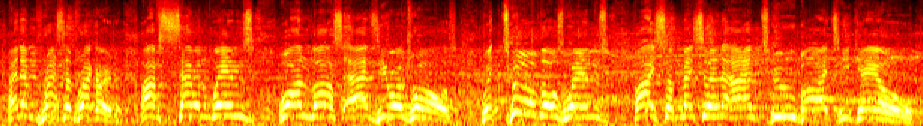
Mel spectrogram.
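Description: A man in his thirties announcing fighters as a boxing ring announcer, booming and theatrical, drawing out the names over an arena PA. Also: lively intonation. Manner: booming, theatrical, drawn-out name calls. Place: large indoor fight arena, in the cage. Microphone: handheld microphone over arena PA. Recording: echoey arena PA, crowd and music.

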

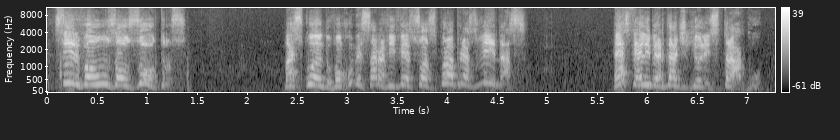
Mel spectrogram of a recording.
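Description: An actor playing a menacing dark lord, a tyrannical warlord, with a husky Brazilian Portuguese voice in a domineering, taunting film-dub delivery. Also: male voice, extremely high pitch, heavily acted. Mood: fervent. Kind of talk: dubbed film drama acting.

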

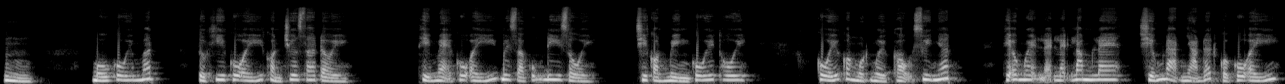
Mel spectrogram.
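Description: Calm young baker man, read by a woman. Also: medium pitch, a little fast, slight background noise, natural voice. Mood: sympathetic.

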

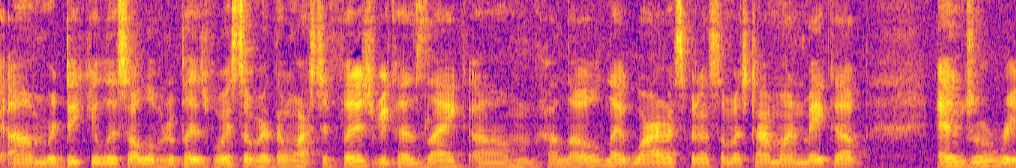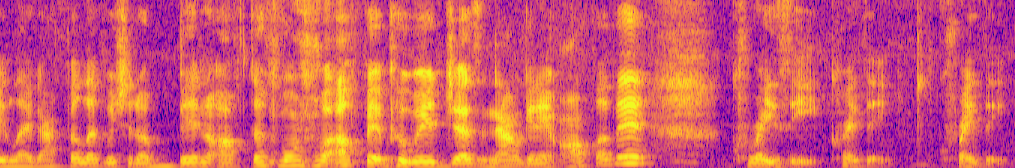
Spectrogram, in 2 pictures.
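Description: Hyper, playful woman doing a voiceover. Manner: hyper and playful, says "honey" a lot; swings between loud squeals and low mutters. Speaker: YouTuber narrating a game makeover. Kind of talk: casual voiceover commentary.

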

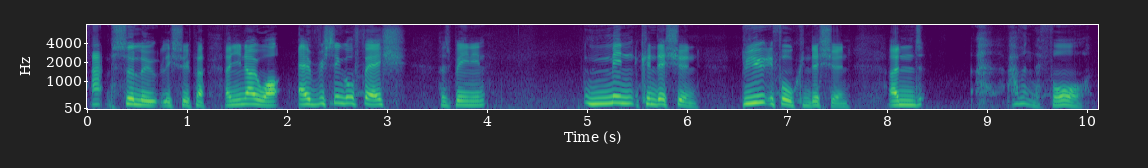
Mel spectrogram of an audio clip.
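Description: A man's voice: a little high, lively intonation, normal speed, long pauses, darkish tone, no room sound. A middle-aged man, chatting enthusiastically while fishing on a riverbank. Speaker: angler and co-host. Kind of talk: casual outdoor chat. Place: riverbank outdoors.

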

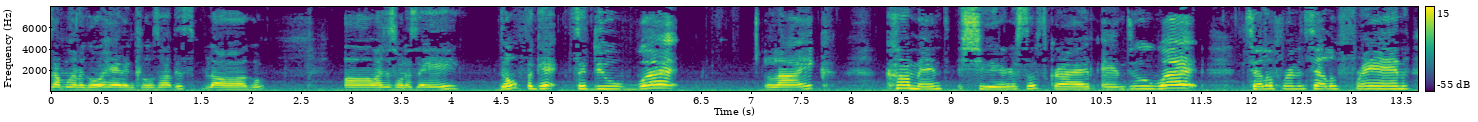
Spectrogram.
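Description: A woman's voice: a little high, rough recording. A young woman, a new nurse, chatting casually to her viewers from a car and calling them y'all. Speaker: vlogger and new graduate nurse. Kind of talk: casual vlog chat.

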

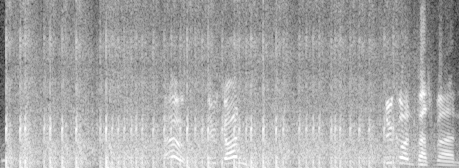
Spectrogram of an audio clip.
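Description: A man putting on a high, swooping, excitable soldier voice that yelps over the action. It leaps about wildly in pitch. Loud gunfire noise crowds the voice chat. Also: extremely slow, distant mic, full character voice. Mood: excited. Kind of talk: gaming banter.

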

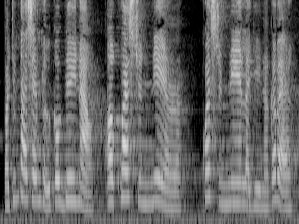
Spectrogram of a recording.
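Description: A woman teaches English exam preparation, walking through each answer step by step. Her voice is high and bright. A long reverb trails behind her voice. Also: fairly quick. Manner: explains step by step, switching to read English lines. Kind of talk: exam-prep lesson.

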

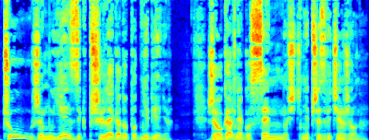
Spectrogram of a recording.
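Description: Expressive male audiobook reader. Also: medium pitch, no room sound, clean studio sound. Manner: expressive, measured literary reading. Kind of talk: scripted narration.

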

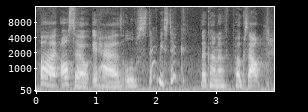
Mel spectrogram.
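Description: A woman's voice: a little high, big pitch swings, normal speed, slight background noise. A woman co-hosting a casual livestream, chatty and upbeat with lots of fillers while she demonstrates. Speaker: co-host of a livestream. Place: aquarium studio.

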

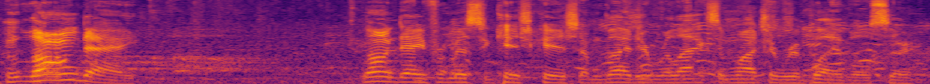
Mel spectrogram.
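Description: A middle-aged comedian hosts a livestream clip show, giving casual, jokey live commentary on videos and often repeating his catchphrases. His voice is mid-range and a little slow, and a crowd can be heard in the background.

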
